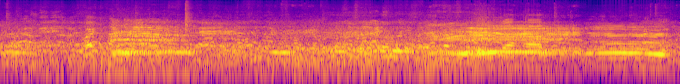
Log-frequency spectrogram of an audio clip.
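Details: Sahiwal bull calves for sale at the opening of Aftabganj cattle market in Dinajpur. Drawn-out lowing moos rise over dense crowd chatter as men bargain over prices.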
